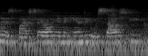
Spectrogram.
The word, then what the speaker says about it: Wasowski: by Andy and Sally wasowski see didn't spell it w there's a J in there no O wsk K I just like it sounds was yeah those are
